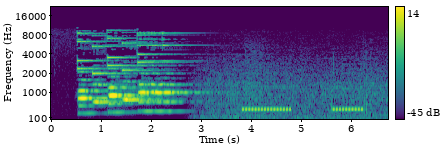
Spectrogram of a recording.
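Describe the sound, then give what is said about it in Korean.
A quick series of bright electronic dialing tones, then a line hiss with two long, buzzing ring tones separated by a pause, heard clearly with no one talking, as a student lost after leaving a bookstore phones a friend for help. “당황한 안나는 전화로 사쿠라에게 도움을 청합니다.”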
